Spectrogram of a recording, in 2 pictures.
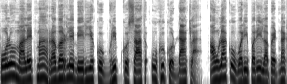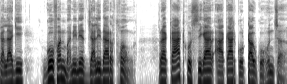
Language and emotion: Nepali, neutral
